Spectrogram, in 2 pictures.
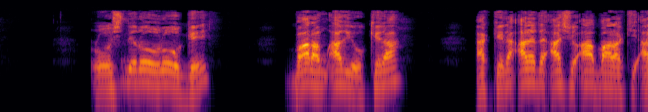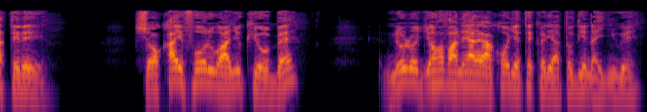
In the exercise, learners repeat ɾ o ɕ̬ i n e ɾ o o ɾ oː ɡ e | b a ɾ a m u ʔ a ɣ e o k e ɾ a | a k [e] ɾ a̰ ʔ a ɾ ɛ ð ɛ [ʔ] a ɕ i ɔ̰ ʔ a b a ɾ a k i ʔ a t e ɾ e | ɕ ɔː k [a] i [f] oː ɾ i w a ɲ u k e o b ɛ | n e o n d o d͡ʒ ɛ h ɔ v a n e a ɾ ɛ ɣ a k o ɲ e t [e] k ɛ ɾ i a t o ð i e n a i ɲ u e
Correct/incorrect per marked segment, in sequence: correct, correct, correct, correct, correct

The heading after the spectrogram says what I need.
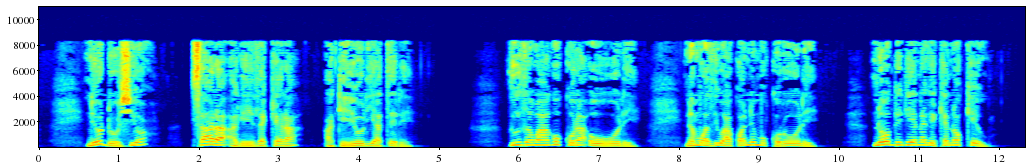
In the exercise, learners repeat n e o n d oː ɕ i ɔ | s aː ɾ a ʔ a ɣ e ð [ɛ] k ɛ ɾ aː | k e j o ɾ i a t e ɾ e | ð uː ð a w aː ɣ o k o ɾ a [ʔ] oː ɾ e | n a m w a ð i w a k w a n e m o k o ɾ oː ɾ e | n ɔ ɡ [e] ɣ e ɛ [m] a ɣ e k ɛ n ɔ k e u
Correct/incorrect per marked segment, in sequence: correct, correct, correct, incorrect: n

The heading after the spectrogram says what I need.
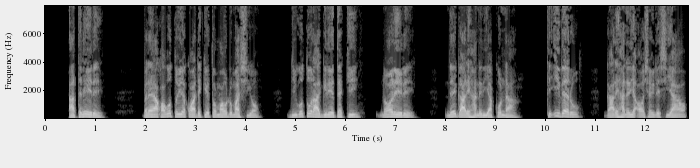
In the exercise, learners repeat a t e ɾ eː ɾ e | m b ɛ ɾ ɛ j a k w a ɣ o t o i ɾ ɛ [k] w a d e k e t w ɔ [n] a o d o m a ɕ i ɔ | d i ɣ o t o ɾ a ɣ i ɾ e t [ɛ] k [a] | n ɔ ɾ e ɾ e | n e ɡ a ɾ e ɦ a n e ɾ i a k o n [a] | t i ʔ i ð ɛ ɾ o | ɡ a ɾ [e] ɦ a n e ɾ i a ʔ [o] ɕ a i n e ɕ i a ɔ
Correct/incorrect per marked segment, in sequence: correct, incorrect: m, correct, incorrect: i, correct, correct, incorrect: ɔ

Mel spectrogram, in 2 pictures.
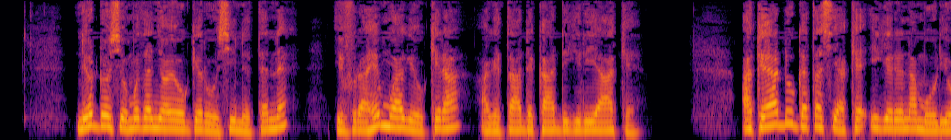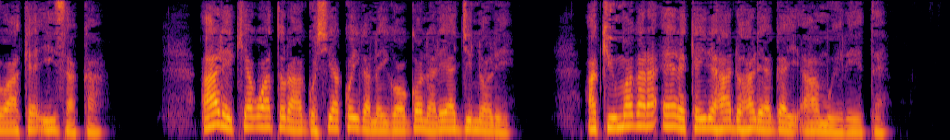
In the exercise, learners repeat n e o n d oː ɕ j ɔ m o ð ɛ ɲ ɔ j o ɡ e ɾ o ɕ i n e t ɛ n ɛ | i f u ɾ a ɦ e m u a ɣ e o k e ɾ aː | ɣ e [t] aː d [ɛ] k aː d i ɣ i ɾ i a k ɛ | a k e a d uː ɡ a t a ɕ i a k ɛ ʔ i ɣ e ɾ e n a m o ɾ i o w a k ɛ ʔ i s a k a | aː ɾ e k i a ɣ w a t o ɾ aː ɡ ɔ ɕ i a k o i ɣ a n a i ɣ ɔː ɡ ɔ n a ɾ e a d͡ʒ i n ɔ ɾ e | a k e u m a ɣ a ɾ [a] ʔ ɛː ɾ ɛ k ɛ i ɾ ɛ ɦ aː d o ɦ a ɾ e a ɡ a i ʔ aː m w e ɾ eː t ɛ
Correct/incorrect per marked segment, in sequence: correct, incorrect: e, correct

